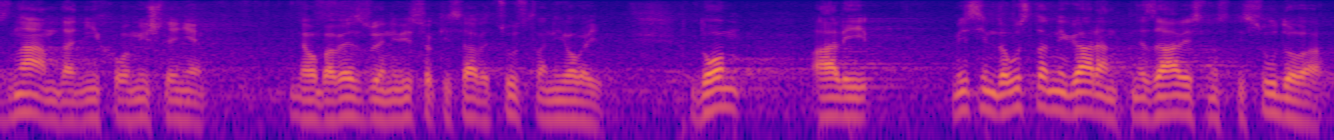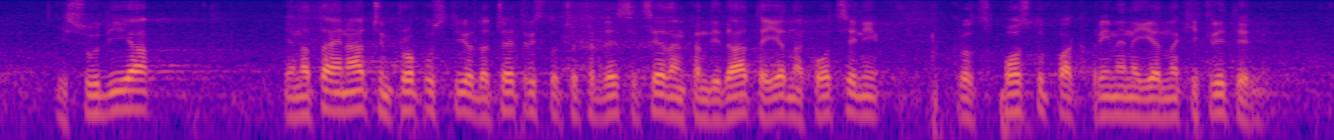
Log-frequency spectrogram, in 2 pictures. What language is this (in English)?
Serbian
